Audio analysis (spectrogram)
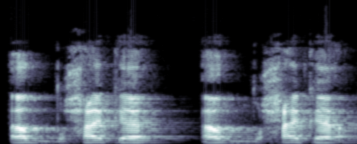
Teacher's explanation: ദ്വാദിന്റെ മഖ്റജിൽ നിന്ന് തന്നെ അതിന്റെ ഉച്ചാരണം വരണം. തഫ്ഖീമോടുകൂടി ദ്വാദ് ഉച്ചരിക്കേണ്ടതാണ്. ഹാ ഹൽഖിയായ അക്ഷരമാണ്.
